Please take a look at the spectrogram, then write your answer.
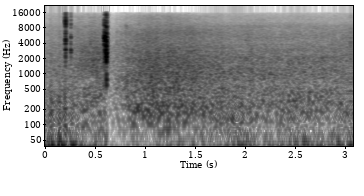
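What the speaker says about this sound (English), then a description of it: "And just watch the waves go by." Ocean surf washes continuously and fairly loudly on the Greek coast, a broad hissing wash with wind buffeting the microphone, after two brief sharp clicks at the start.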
